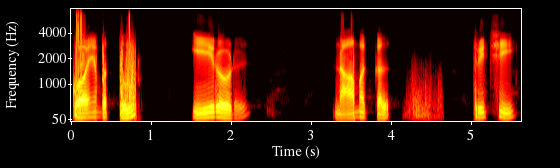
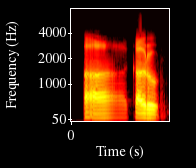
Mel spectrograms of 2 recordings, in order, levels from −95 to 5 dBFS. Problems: constant background noise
